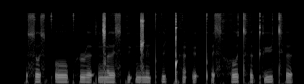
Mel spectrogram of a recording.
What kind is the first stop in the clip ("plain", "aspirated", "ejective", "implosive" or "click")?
ejective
